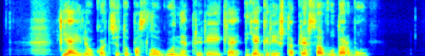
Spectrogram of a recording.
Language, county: Lithuanian, Šiauliai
